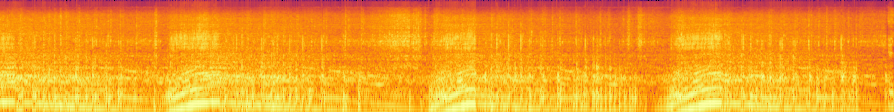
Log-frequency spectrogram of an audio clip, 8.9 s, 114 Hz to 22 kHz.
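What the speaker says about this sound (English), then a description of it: "part of the reason that exhaust note sounded as intense as it did was due to the exhaust button I had pressed inside the cabin" A 2016 Porsche Cayenne GTS with its black sports quad exhaust in sport mode revving loudly three times, each blip rising sharply and falling back to a rumbling idle, close and continuous with no talk.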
